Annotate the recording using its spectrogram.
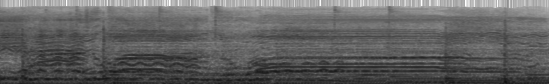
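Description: Gospel worship song sung by female vocalists over a sustained instrumental accompaniment, with one long held note in the middle.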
